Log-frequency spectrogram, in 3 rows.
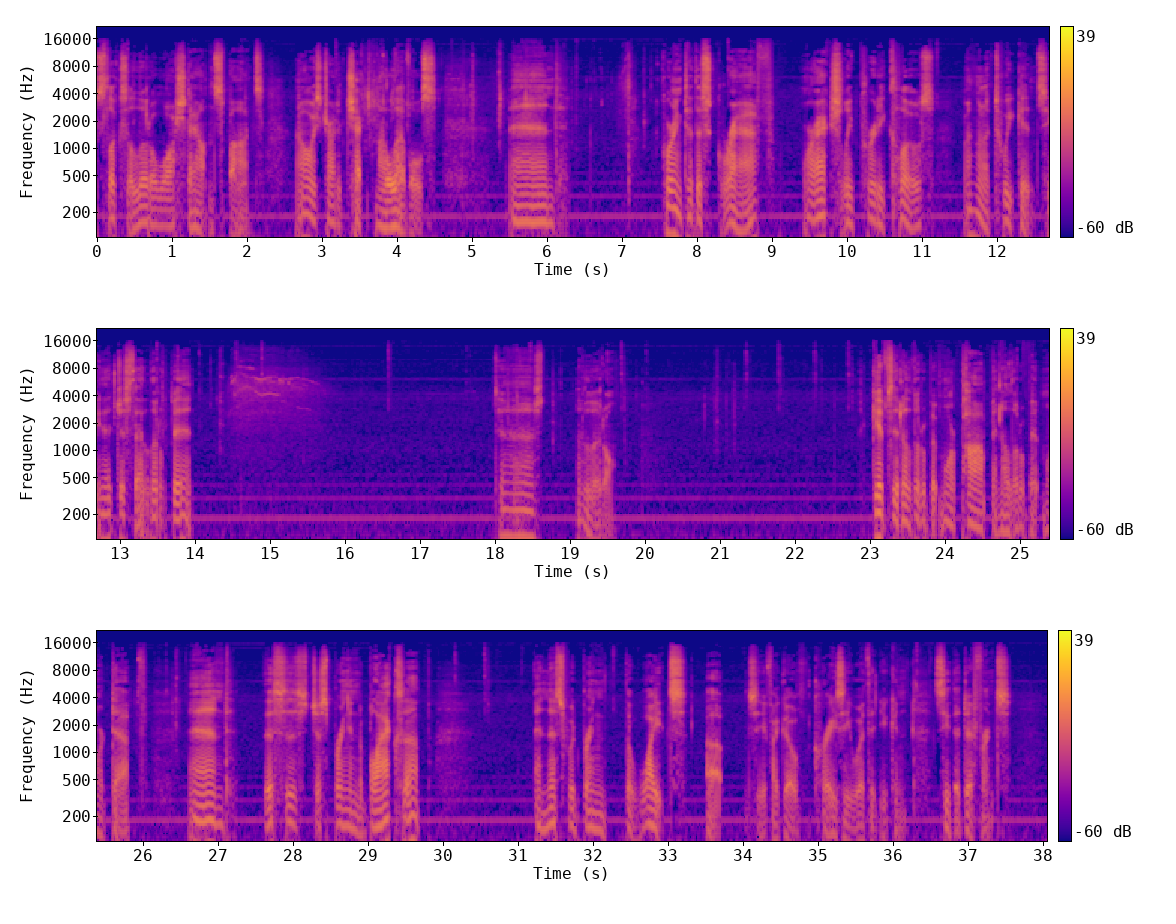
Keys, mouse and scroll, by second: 0.3 ctrl+middle click, 0.7 ctrl+scroll up 2, 1.4 ctrl+scroll down 2, 2.4 ctrl+scroll down 2, 2.8 ctrl+middle click, 4.8 l, 7.8 click, 11.1-13.6 drag, 14.0 ctrl+scroll up 2, 14.5 ctrl+middle click, 16.5-18.6 middle drag, 18.9 ctrl+scroll down 2, 19.4 ctrl+middle click, 19.9-20.4 ctrl+scroll up 4, 21.2 ctrl+middle click, 22.2 middle click, 26.0 ctrl+scroll down 2, 30.1 click, 32.2-36.4 drag, 37.3-38.0 drag.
